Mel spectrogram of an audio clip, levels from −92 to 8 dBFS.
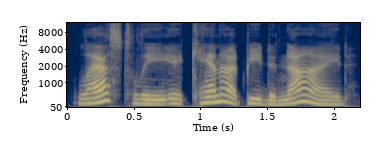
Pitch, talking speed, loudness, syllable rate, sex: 195 Hz, 165 wpm, -19 LUFS, 3.9 syllables/s, female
